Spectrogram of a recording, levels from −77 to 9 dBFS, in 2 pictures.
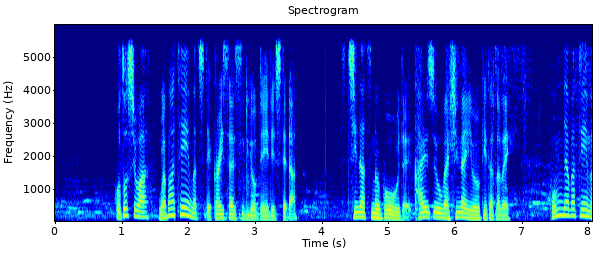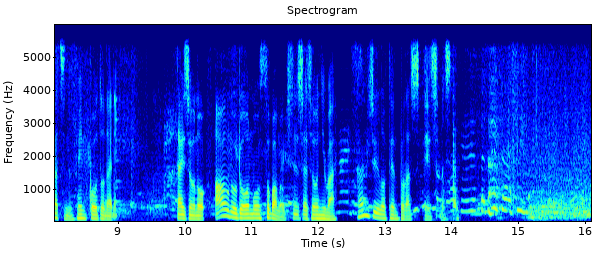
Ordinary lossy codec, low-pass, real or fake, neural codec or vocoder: none; 5.4 kHz; fake; codec, 16 kHz, 1 kbps, X-Codec, HuBERT features, trained on balanced general audio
